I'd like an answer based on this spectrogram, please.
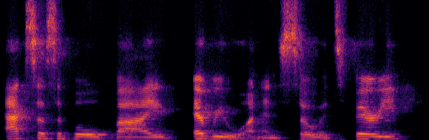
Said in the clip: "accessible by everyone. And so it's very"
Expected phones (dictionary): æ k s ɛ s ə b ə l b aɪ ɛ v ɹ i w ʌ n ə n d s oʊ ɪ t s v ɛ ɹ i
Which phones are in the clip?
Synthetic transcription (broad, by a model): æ k s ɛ s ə b l b aɪ ɛ v ɹ i w ʌ n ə n s oʊ ɪ t s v ɛ ɹ i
